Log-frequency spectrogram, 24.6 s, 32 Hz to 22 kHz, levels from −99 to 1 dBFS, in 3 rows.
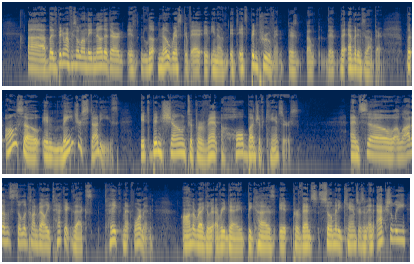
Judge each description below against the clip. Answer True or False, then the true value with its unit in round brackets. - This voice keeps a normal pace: True (175 wpm)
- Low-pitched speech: True (125 Hz)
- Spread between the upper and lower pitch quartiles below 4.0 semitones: False (4.3 semitones)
